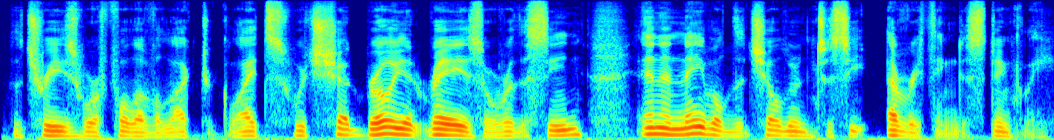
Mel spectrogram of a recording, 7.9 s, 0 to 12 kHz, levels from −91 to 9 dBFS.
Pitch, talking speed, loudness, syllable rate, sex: 110 Hz, 165 wpm, -17 LUFS, 5.0 syllables/s, male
